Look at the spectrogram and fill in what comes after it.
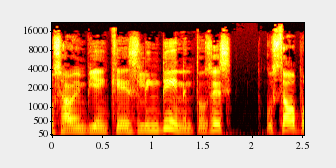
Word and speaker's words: LinkedIn: Bueno, pues LinkedIn es la herramienta que, bueno, realmente voy a decir, tú lo estás pronunciando correctamente, LinkedIn. Yo creo que en todos los países de hispanohablantes le decimos LinkedIn, pues por eso estoy diciendo LinkedIn.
